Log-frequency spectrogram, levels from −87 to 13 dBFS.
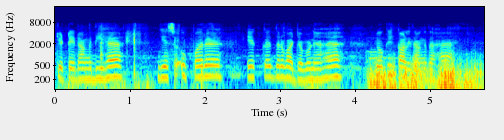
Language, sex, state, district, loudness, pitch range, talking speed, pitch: Punjabi, female, Punjab, Kapurthala, -20 LUFS, 200-235 Hz, 165 wpm, 225 Hz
